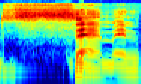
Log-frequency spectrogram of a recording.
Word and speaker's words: salmon: scared um but no he was saying salmon clearly and uh say say it say it for me okay yeah some people really hit that l hard yeah yeah they hit that l real hard thing too because my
